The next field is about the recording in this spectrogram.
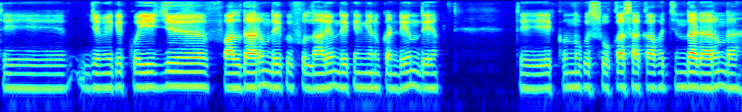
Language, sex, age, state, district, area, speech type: Punjabi, male, 30-45, Punjab, Tarn Taran, rural, spontaneous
